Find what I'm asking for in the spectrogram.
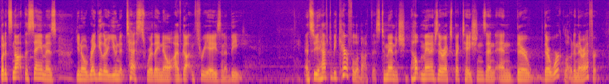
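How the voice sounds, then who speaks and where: Its pitch varies in an ordinary way as the voice goes along at a fairly quick pace. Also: man, fairly high pitch for a man. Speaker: math professor. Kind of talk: conference talk. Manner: fast.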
